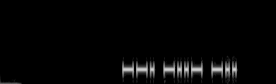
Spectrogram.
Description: Morse code, heard as a keyed tone, about 36 wpm, 700 Hz. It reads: GXD
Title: USA Call Sign Postfixes - 3 Letters 35wpm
